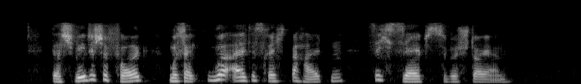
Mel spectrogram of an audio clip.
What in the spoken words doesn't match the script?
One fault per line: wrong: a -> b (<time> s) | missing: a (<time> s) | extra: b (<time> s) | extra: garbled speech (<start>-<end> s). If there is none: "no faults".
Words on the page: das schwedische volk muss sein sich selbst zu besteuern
extra: uraltes recht behalten (2.1 s)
